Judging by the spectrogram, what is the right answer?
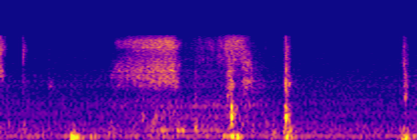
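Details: Home mechanical ventilator delivering a breath, heard in a quiet room from a ventilator user speaking in a podcast: a soft rush of air under a second with low thumps and sharp clicks before and after; ventilator breath cycle.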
